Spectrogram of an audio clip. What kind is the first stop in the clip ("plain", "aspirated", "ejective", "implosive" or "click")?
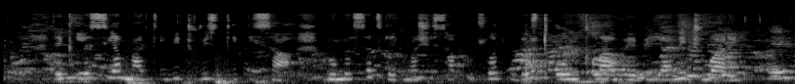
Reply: ejective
